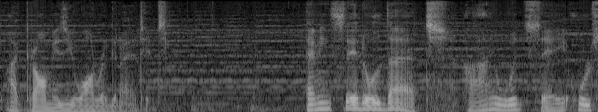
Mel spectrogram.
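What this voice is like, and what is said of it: Heavy Italian accent. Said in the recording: “my heavy Italian accent”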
